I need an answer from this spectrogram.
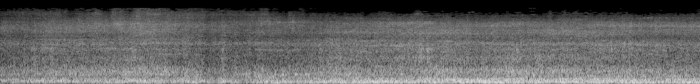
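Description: Double-stack intermodal freight cars of a Florida East Coast Railway train rolling past close by: steel wheels running steadily on the rails, getting a little louder about halfway through.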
